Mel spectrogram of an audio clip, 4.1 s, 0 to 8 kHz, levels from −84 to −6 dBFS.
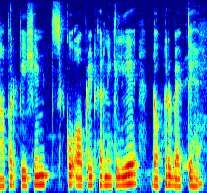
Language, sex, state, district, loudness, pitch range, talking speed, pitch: Hindi, male, Uttar Pradesh, Lalitpur, -17 LUFS, 120-140 Hz, 145 wpm, 130 Hz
